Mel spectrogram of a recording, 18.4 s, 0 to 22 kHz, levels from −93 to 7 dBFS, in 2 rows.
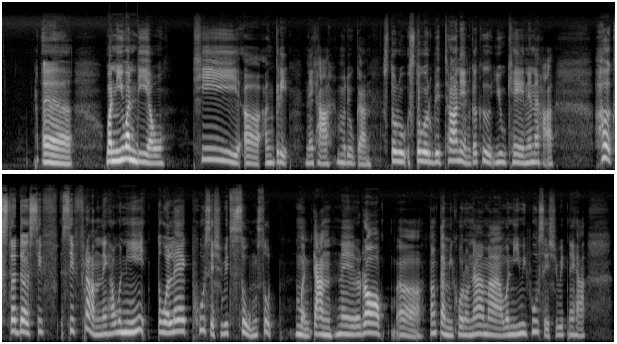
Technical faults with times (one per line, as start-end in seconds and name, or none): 1.61-1.88 microphone overload
2.04 microphone volume stepped down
